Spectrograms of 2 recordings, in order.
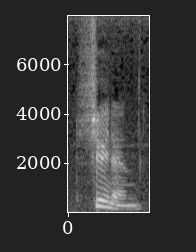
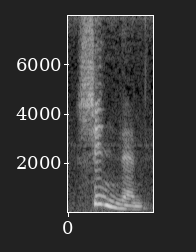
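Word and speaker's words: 新年: It's not shunen, but shinnen, new year.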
